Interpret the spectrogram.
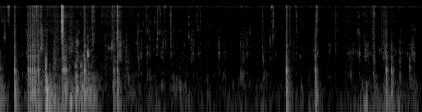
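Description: Close-miked chewing and lip-smacking of a man eating grilled squid, with scattered wet mouth clicks. The loudest smacking comes in the first two seconds; after that come quieter chewing and a few sharp clicks.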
